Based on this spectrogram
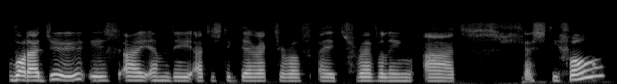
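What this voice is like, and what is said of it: Dutch accent. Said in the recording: “I've got an accent and I'm from the Netherlands originally”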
